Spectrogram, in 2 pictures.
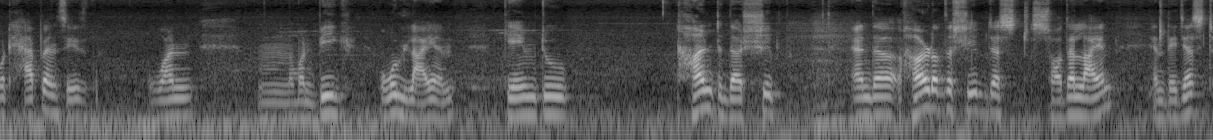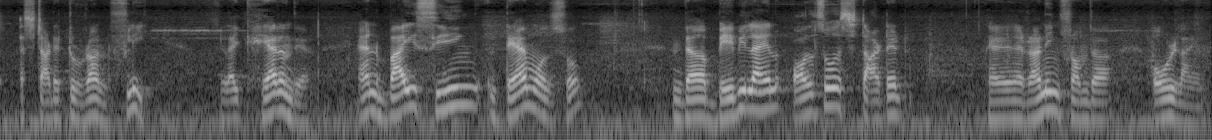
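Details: Adult man who stammers, with variable severity across good and bad days; stuttering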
